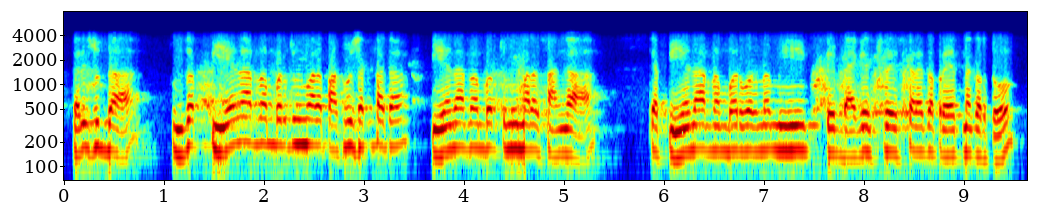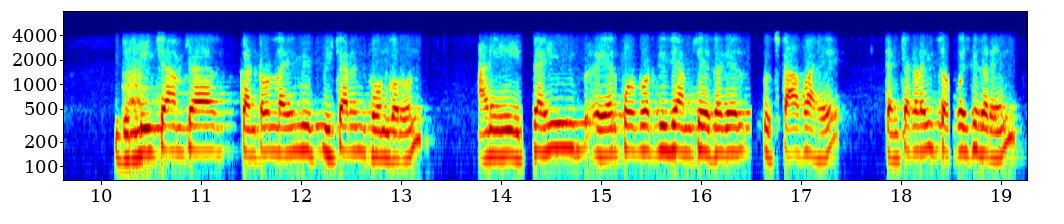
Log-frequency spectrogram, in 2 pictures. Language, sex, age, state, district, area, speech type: Marathi, male, 60+, Maharashtra, Pune, urban, conversation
